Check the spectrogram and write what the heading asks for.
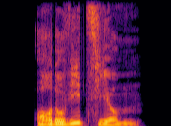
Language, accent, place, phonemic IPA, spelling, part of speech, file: German, Germany, Berlin, /ɔʁdoˈviːtsi̯ʊm/, Ordovizium, proper noun, De-Ordovizium.ogg
- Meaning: the Ordovician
